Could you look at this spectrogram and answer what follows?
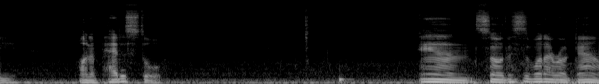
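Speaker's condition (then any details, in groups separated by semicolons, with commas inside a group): No condition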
